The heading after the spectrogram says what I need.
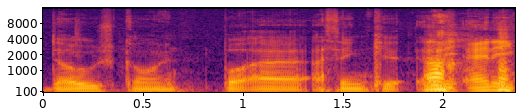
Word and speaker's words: dogecoin: coins what's a dog coin i think it's pronounced dogecoin but uh i think any crypto currency olympic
